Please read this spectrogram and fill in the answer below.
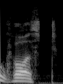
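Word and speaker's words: ghost: জিএইচ দেখতে পাই, তখন জিএইচ এর জন্য ঘো উচ্চারণ করব। যেমন দেখো ঘোস্ট, এখানে ঘো শব্দের শুরুতেই আছে, তার মানে আমি কি বলেছিলাম, শব্দের শুরুতে এবং মাঝে থাকলে ঘোয়ের জন্য জিএইচ হই।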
